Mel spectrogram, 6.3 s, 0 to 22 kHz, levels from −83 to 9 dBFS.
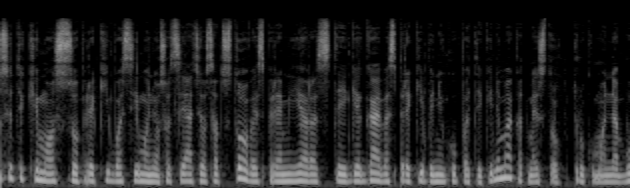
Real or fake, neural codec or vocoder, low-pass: real; none; 14.4 kHz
